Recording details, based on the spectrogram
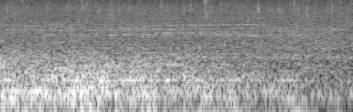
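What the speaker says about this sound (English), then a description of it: "Thunder and lightning." Thunder and rain in the Golden Lap racing video game, a steady low rumble with a dense wash of falling rain that eases slightly toward the end.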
